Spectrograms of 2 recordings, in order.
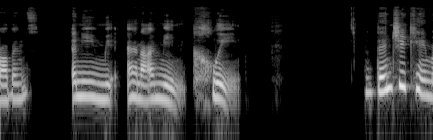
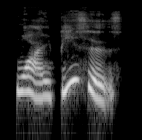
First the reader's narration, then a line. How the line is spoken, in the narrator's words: exclaimed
